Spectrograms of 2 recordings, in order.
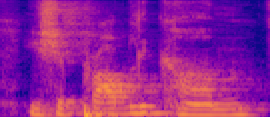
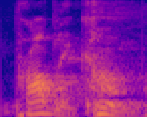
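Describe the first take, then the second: First: Said in the usual way. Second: "Probably come?" softer, as a puzzled question; questioning echo. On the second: Retold or imitated. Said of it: "And I'm thinking".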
